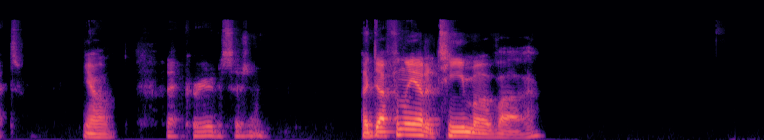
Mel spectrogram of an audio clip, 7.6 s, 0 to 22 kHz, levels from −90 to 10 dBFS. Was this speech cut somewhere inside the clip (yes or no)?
no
